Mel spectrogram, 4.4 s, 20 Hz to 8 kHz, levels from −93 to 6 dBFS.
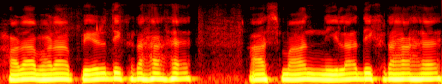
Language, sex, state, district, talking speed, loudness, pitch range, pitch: Hindi, male, Bihar, Patna, 150 wpm, -11 LUFS, 135-150 Hz, 145 Hz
